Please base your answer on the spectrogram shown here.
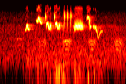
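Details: Meadow bunting singing a single rapid phrase lasting about a second and a half: sharp high chirps and slurred notes, a brief sustained buzzy tone midway, then a falling slur at the end, with faint lower calls behind.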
